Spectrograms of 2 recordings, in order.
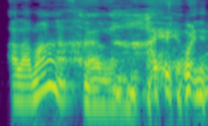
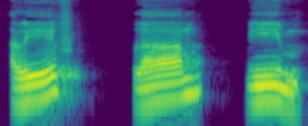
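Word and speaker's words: الم: yang terputus-putus atau dipisah-pisah Jadi dibacanya bukan Alama Nah lagamnya jadi gitu tapi murni huruf hijaiah alif Lam Mim kemudian di sini ada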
